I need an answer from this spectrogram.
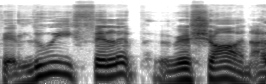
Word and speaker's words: Louis-Philippe: It's actually Louis-Philippe.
